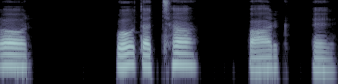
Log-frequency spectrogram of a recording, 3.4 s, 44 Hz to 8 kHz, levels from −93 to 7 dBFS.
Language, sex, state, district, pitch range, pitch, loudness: Hindi, male, Bihar, Lakhisarai, 105-140 Hz, 120 Hz, -27 LUFS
